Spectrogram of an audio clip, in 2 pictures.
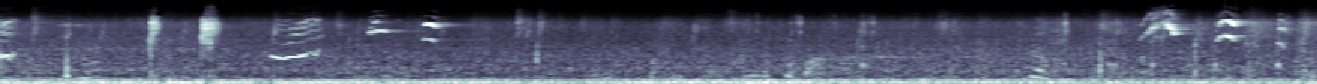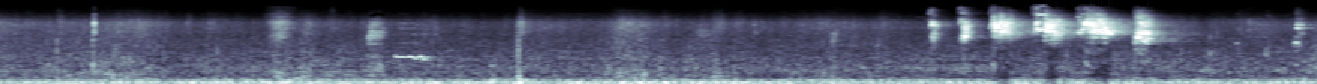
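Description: A baby monkey squeals and cries shrilly in short bursts.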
